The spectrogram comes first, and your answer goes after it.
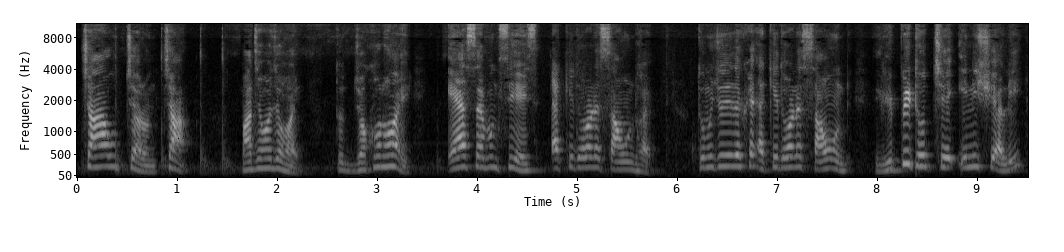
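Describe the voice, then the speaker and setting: An English teacher with a mid-range voice runs a live online class, repeating sounds again and again and posing questions only to answer them personally.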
